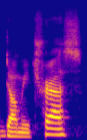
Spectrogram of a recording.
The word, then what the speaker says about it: Dimitrescu: So I see Dimitrescu and I say that's Dimitrescu. However, she says it Domitres, but then there are other people like the Duke who call it, you know, Dimitres. So there's a disconnect between other characters in the game and the character you play and the main character who has the name, how it's pronounced.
